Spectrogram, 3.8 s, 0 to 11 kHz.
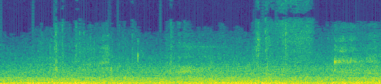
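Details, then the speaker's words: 2020 Chevy Blazer driving on the road after strut replacement and repairs: steady low road rumble with no grinding, scraping or humming; the earlier wheel-bearing noise and backing-plate noise are gone. "all right I think this thing's done I don't hear that noise anymore I don't hear the wheel bring noise or that backing plate noise"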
